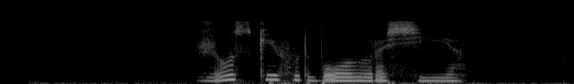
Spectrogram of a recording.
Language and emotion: Russian, sad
